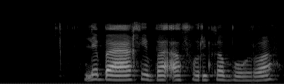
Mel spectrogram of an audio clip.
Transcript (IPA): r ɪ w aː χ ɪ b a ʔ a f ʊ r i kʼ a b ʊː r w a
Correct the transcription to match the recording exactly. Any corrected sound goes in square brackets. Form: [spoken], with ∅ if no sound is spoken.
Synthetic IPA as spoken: [l] ɪ [b] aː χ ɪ b a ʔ a f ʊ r i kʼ a b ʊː r w a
